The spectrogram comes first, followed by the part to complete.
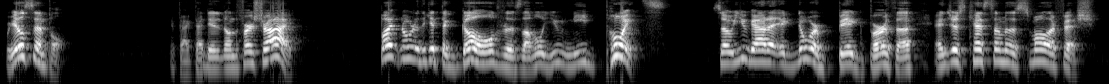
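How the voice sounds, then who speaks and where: A man's voice: high voice, lively intonation, normal speed, a bit bright. A man giving exasperated, sarcastic and profane commentary as he reviews a video game.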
